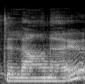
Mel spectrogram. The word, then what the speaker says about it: Delano: So I would say Delano, but it also comes up as Delano, and it's French, and it means a really cool meaning.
